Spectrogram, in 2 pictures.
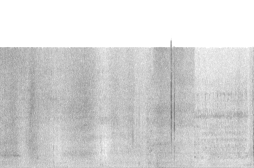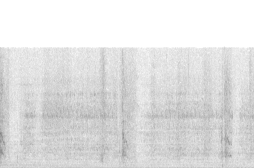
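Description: Spinning reel being cranked to bring in a hooked striped bass, under a steady low rumble, with a few short squeaks spaced a couple of seconds apart.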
